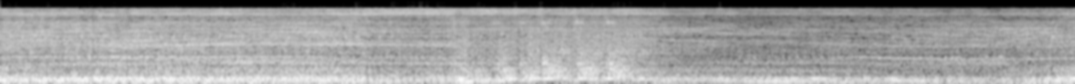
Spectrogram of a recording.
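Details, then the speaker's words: Ford Falcon XB hardtop under restoration, restarted with no coolant in it, after an earlier knock: fires and settles into a steady, even idle with the knocking noise now gone, cause unknown; normal idle. "She's got no water in it, so that's about as long as I want to run it. But yeah, that's that noise is gone now."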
